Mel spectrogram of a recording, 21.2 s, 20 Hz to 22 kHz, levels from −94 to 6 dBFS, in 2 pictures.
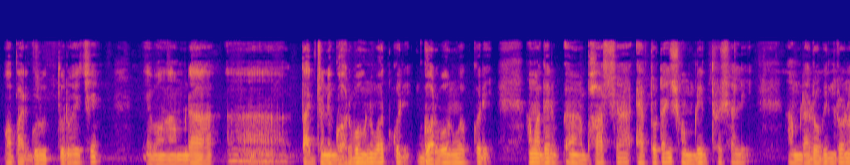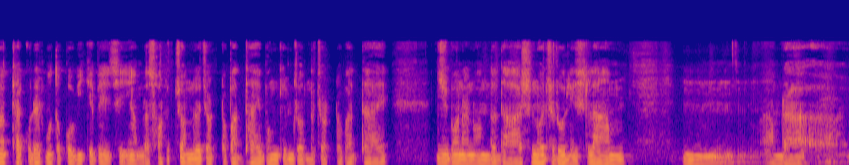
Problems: background conversations at intervals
